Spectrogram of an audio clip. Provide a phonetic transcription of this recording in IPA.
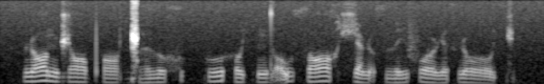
ɳ ɔ n d͡ʒ ɔː pʰ ɔː ɡ͡ǁ œ ð u x | k u h oː c n d ɔ̰ w θ ɔː x ç a ɳ o̰ θ ð i f oː ɳ i θ ɳ oː c

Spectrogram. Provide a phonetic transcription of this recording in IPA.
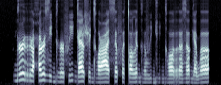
ɡ ə˞ r ə˞ ħ ə˞ z i ɡʱ ə˞ f i ɡ æ ʂ i dʱ ɔ ʕ æ s ə f ə t ɔ l ə ɡʱ ə v i ɡʱ i ɡʱ ɔ r ʌ z ʌ ɡ æ w ʌ

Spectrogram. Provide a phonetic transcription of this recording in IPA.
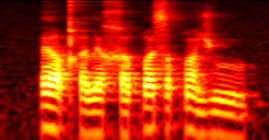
æ qʰ ɪ l ɛ χ ɪ qʷ ə˞ s ɪ qʷ ɑ̃ ʒ u

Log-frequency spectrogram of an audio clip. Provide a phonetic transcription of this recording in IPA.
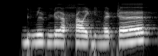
ɖʱ y ɖ ɳ ø ħ ɔ i̯ ɖʱ œ ʈ œ

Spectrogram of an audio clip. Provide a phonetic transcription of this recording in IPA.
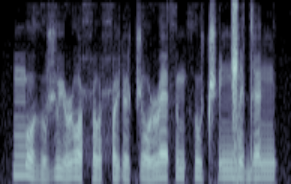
m o˥˩ ð u˩ ʒ y˥˩ ɹ o˥˩ ħ u˧˩˧ ħ y˧˩˧ ɾ ʏ˧˩˧ t͡ʃ o˧˩ ɹ ɛ˥ θ ʏ˥ m θ u˥˩ t͡ʃʼ ɪ˥ ŋ͡ǁ ɪ˥˩ d ɛ˥ ŋ

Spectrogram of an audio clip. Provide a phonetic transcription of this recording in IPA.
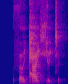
θ ʌ i̯ ǃ a i̯ ç ɘ c

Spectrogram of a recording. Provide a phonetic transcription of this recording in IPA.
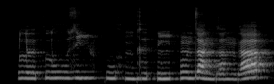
l ɵː θ l uː z iː v p u x ŋ ɡ ɨ θ ĩ h õ d a ŋ ɡ ɐː ŋ ɡ a

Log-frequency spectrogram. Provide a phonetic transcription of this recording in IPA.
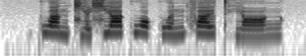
k w a˥˩ n t͡ɕ j ɛ˩ ɕ j ä˥ k w ɔ˥˩ k w ə˧˥ n f a˥ ɪ̯ t̪ʰ j ɑ˧˥ ŋ

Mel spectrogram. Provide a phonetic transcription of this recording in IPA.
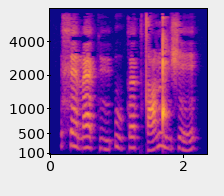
x ɛ˦˨ m æ˦˨ k y˨˩˦ ʔ u˩ k œ˦˨ k t ɑ˩˥ ŋ͡ǃ i˨˩˦ ʃ e˨˩˦

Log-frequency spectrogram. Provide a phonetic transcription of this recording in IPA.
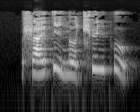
ʂ a˧˥ ɪ̯ t̪ i˥˩ n̪ ɤ˨˩ t͡ɕʰ y˥ n pʰ u˥˩

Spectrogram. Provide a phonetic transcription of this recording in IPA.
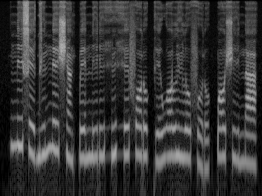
n i˧ s e˨ d ĩ˨˦ n e˧ ʃ ã˨ k͡p e˧ n i˧ ɾ i˧ h ĩ˧ h e˧ f ɔ˧ ɾ o˨ k e˨˦ w ɔ˦ l ĩ˧ l o˧ f o˨ ɾ o˨˦ k͡p ɔ˦ ʃ i˧ n a˧

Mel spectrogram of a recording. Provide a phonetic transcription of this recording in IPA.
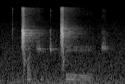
ǀ ɑ t͡ʃ ɯ t͡ʃ ǀ eː t͡ʃ

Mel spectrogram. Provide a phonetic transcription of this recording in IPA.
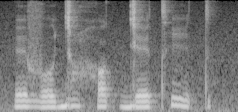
e v o ɟ ɑ̤ h ɔ t ɟ e tʰ i t

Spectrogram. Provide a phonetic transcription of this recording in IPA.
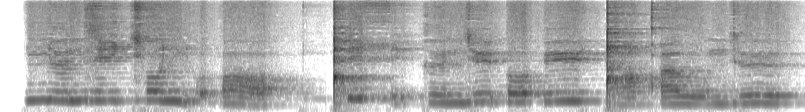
ɲ ʉ˦ n z i˦ cʰ o˦ ɲ o̰˨ ʔ ɔ˨ | ǃʼ i˦ h ḭ˨ k ʉ˨ n d y˦ ʔ o˦ ʔ yː˦ ɡ͡ǃ ɔ˨ qʼ uː˨ n d ʉ˦

